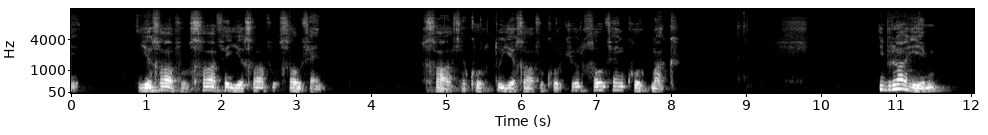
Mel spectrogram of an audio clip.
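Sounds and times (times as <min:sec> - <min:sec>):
soft hiss: 0:00.0 - 0:12.0
computer mouse clicks: 0:08.8 - 0:09.2.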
